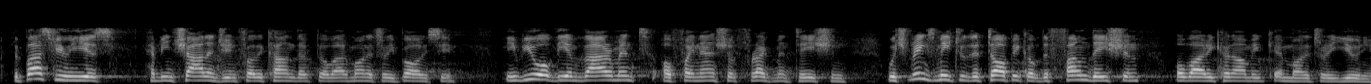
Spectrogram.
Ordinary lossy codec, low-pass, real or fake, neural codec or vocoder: none; 5.4 kHz; fake; codec, 16 kHz, 16 kbps, FunCodec, trained on Chinese and English, 50 frames a second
